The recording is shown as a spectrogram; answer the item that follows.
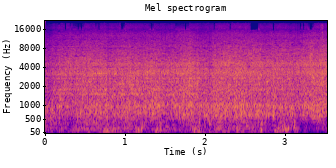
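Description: A Goa Humsafar Express clone train rolling along the rails, a loud, steady rumble with faint rhythmic clickety-clack of wheels over joints, continuous and close, with no voices.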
